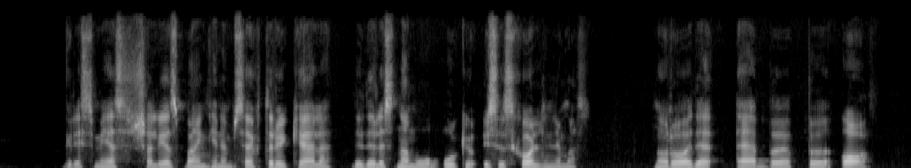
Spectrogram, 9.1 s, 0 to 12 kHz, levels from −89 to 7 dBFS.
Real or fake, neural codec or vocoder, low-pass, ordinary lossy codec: fake; codec, 44.1 kHz, 7.8 kbps, Pupu-Codec; 10.8 kHz; MP3, 96 kbps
